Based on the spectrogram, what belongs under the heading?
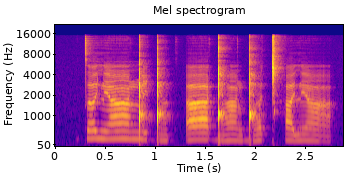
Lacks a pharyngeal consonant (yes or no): yes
